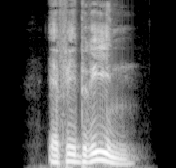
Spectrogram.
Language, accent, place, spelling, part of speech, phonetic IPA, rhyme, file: German, Germany, Berlin, Ephedrin, noun, [efeˈdʁiːn], -iːn, De-Ephedrin.ogg
- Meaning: ephedrine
